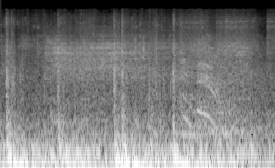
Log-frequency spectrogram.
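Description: Debris clatters and scatters.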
